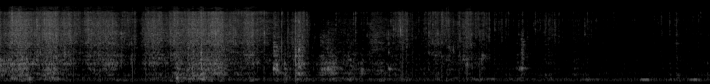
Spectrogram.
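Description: Cardboard box being opened by hand, its flaps and the tissue paper inside rustling and crinkling. The handling is busiest in the first few seconds and dies down near the end.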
